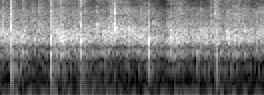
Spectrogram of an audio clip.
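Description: An audience at the Sports Business Radio Roadshow breaks into applause for title sponsor Boingo, a dense, steady patter of many hands clapping with a few sharper claps standing out, moderately loud and with no voices over it.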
